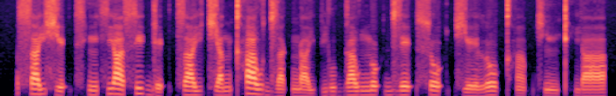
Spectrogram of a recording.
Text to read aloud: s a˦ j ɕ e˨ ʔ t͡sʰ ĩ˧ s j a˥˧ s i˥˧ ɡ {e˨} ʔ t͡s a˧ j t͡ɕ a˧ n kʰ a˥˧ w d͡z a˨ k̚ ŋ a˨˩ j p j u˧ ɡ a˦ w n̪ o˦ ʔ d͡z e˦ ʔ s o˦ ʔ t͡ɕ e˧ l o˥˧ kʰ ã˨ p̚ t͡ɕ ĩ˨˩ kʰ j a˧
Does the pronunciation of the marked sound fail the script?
no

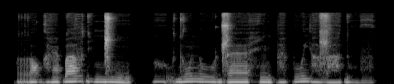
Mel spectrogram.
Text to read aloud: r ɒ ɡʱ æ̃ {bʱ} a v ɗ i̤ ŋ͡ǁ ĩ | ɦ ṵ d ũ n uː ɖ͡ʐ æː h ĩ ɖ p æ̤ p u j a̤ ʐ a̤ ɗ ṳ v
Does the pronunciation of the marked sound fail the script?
yes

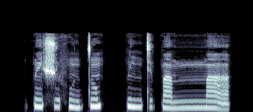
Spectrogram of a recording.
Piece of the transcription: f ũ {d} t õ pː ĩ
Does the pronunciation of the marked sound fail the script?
no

